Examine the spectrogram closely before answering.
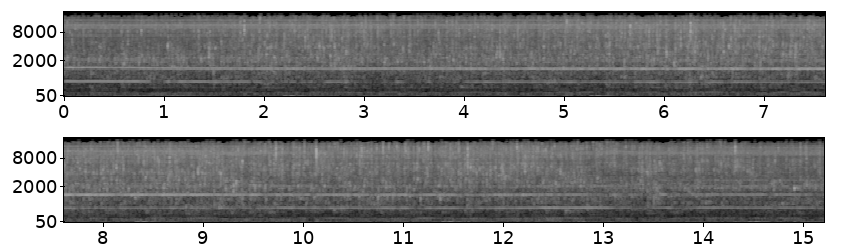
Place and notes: Moaning in the bathroom, Smíchov
People have nightmares sometimes. For example dreaming about a stranger, who tries to get into their apartment the whole night. Then you don know if it was a bad dream or reality. If you\ll find old abandoned photographs in the frames in the street, you will take them and hang them up on the wall. Then you can be sure, that you will get the dreams of new visitors, whose portraits are hanging on the wall. Or you will dream about their death. Ive put on such photographs on the wall and somebody is now moaning in the bathroom.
